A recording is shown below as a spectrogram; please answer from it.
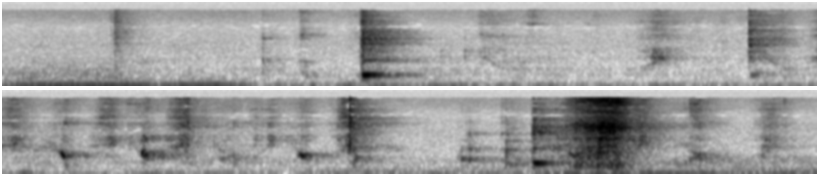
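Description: Small clicks and scrapes of a metal pick working an O-ring off an aluminum tube, with one sharp click about two seconds in and a longer scrape near the end.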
